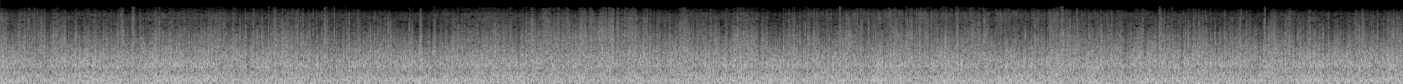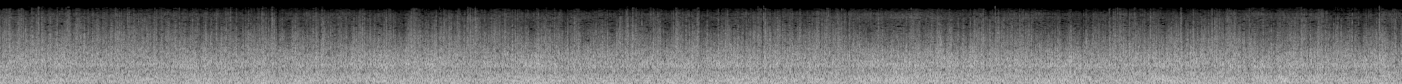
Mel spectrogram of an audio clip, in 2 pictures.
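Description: Mumbai suburban electric local train running at speed: a steady, loud rush of wheel and track noise with no clear rhythm, mixed with wind on the microphone.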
